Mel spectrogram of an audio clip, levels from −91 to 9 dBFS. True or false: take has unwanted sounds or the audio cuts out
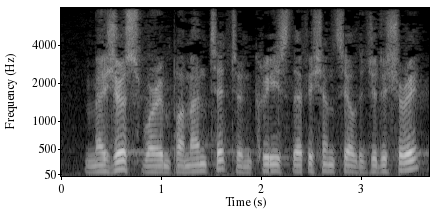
false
